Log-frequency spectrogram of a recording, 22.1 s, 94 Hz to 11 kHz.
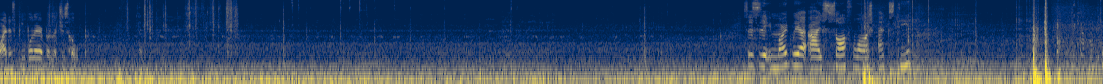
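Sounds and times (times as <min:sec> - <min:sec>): car rolling rumble inside cabin: 0:00.0 - 0:22.0.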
